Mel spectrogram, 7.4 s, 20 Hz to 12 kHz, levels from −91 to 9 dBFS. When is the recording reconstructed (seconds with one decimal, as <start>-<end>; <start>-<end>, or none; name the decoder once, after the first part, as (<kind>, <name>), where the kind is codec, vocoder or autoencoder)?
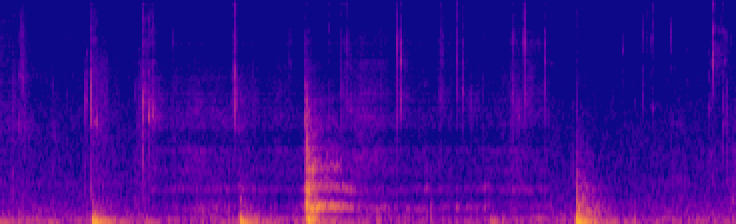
1.5-5.5 (codec, SNAC)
